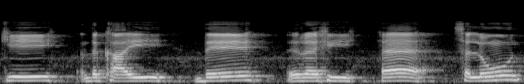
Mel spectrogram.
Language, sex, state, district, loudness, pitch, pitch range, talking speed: Hindi, male, Punjab, Fazilka, -14 LUFS, 165 Hz, 160-180 Hz, 80 wpm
